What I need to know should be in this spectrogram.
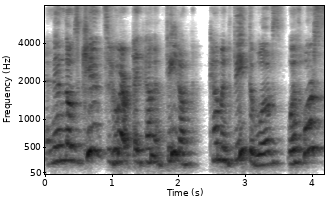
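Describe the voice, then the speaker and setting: This woman talks at a moderate pace with a high pitch and very wide pitch swings. Her tone is animated. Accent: American. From Putnam County, US (rural). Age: 60s. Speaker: rancher and school bus driver. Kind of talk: public comment at county meeting.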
